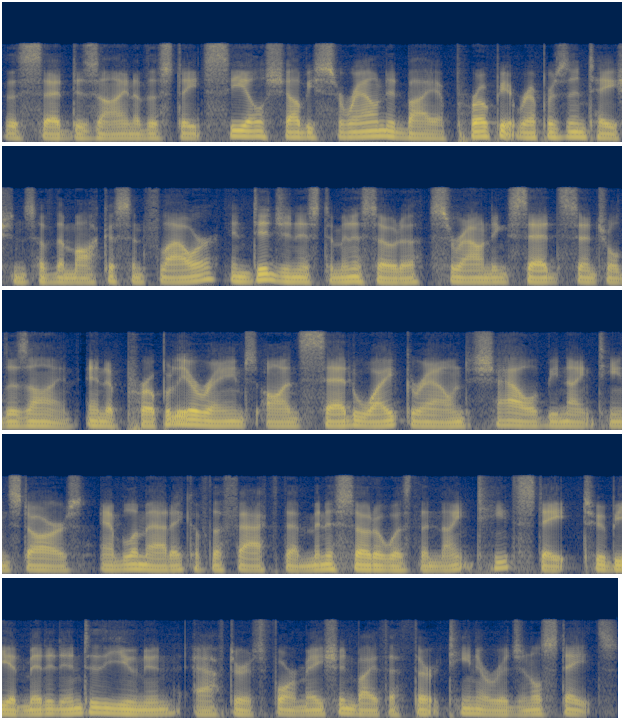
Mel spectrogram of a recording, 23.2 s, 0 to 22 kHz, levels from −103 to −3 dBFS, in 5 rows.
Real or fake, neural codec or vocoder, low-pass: fake; codec, 16 kHz, 0.9 kbps, LongCat-Audio-Codec; 7.2 kHz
